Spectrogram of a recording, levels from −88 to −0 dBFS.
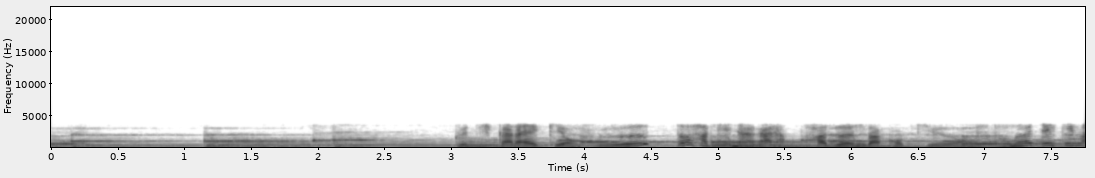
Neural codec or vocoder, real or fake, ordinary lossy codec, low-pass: codec, 16 kHz, 4 kbps, FreqCodec, larger model; fake; none; 3.6 kHz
